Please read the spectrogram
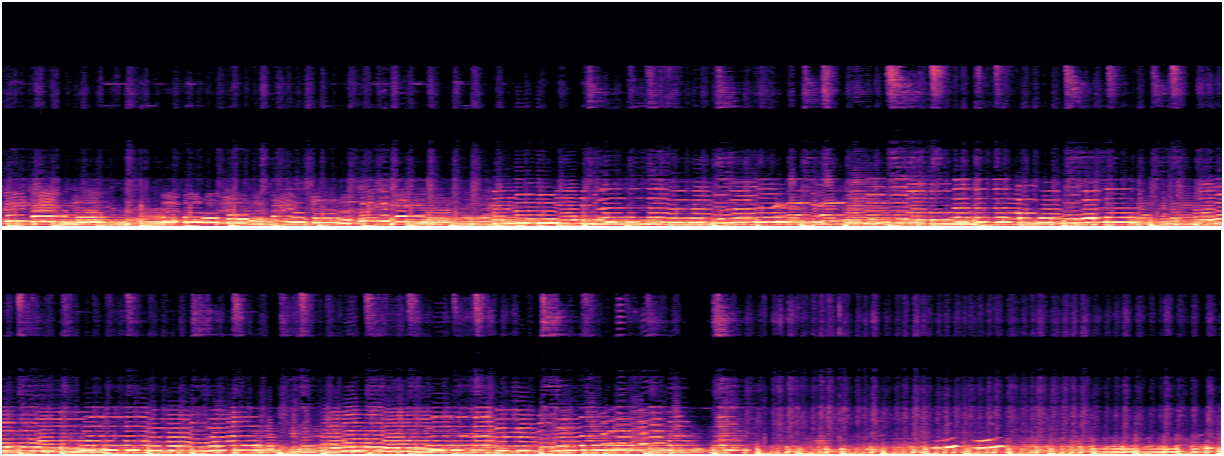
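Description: Wind band of saxophones, trumpets, trombones, clarinets and flute playing a tune in parts over a steady beat of snare drum, bass drum and cymbals. The band breaks off briefly about nineteen seconds in, then plays on.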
